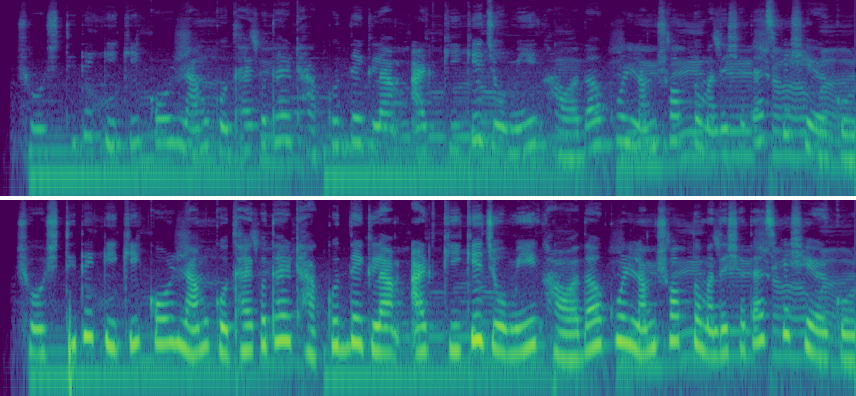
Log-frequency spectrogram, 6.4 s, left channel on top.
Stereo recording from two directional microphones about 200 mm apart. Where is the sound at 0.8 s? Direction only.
40° right (ahead or behind).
